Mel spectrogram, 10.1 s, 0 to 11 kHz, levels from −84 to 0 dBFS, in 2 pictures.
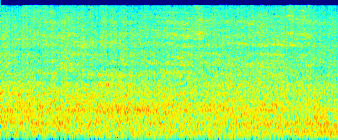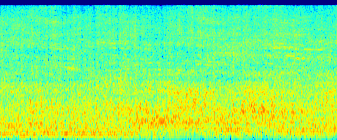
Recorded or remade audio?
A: recorded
